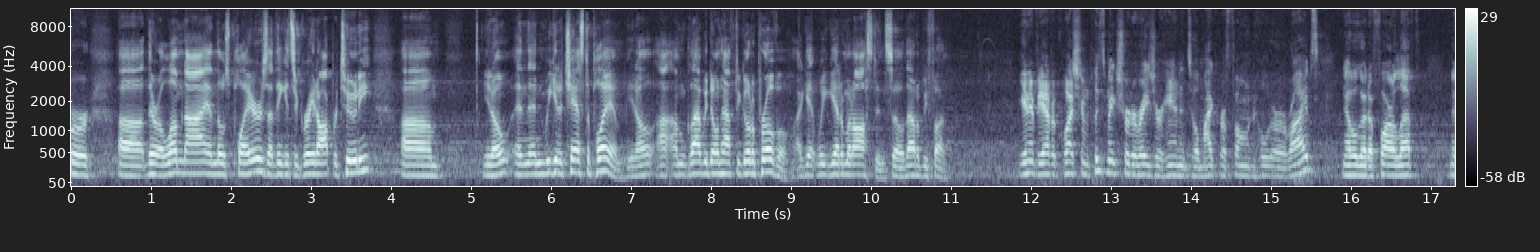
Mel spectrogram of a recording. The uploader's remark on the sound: press conference at Big 12 Football Media Days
